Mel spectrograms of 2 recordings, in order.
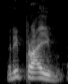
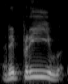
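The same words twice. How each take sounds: First: "रिप्राइव" with an eye vowel in the second syllable; mistaken reading. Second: "रिप्रीव" with a long ee in the second syllable; correct reading. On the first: Teacher showing students the misreading, "रिप्राइव" with an eye sound. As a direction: say "रिप्राइव" rhyming with drive. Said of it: "रिप्राइव नहीं पढ़ते हैं". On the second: Teacher showing students the proper reading, "रिप्रीव" with a long ee. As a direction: say "रिप्रीव" rhyming with sleeve. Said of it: "इसको हम रिप्रीव पढ़ते हैं". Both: Shown as a demonstration.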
